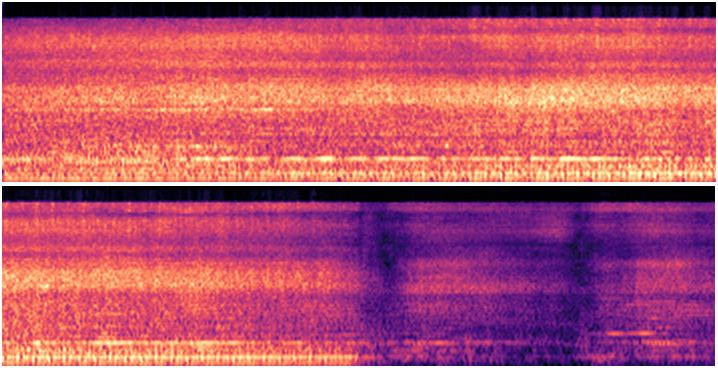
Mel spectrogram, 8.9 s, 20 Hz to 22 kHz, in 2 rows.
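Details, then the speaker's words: Mercedes E500 V8 with 250,000 miles after reinstalling injectors and clearing cylinder 1 fault codes: steady even idle, smooth low rumble, no stumble; ran badly before clearing, now no fault codes. "After restarting earlier, it ran badly. But after erasing everything and restarting, it seems okay."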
